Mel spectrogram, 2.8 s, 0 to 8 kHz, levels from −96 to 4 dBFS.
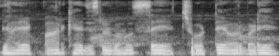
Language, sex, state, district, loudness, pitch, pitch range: Hindi, male, Uttar Pradesh, Lucknow, -14 LUFS, 110 Hz, 105-115 Hz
